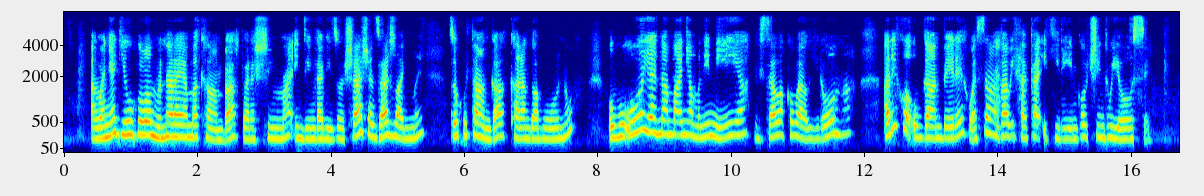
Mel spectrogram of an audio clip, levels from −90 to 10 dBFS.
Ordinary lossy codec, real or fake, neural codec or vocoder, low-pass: AAC, 48 kbps; fake; codec, 16 kHz, 1.1 kbps, Voila-Tokenizer; 7.2 kHz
